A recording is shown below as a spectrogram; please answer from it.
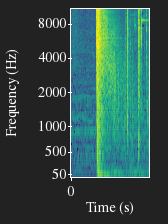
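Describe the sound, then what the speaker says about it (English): A single sniper rifle shot in Call of Duty, a sharp loud crack followed by a short rumbling echo and faint clinks. "Oh shit, look at the bullet drop. I shot this dude's legs off."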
